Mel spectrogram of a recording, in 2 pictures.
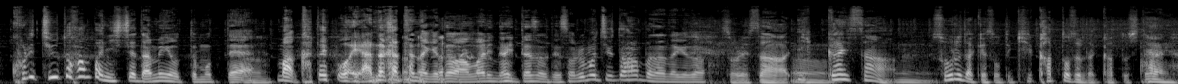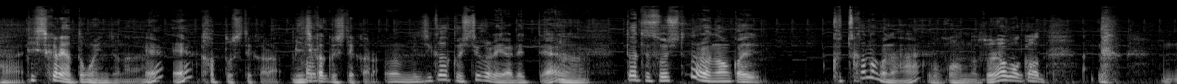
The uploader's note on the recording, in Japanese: パーキング収録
